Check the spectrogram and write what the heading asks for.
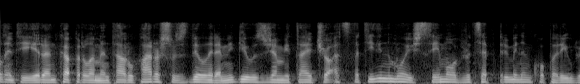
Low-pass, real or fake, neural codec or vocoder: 7.2 kHz; fake; codec, 16 kHz in and 24 kHz out, 0.6 kbps, FocalCodec, streaming, 4096 codes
